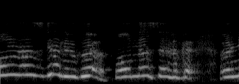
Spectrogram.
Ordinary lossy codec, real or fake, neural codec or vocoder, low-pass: none; fake; codec, 16 kHz, 1.1 kbps, Voila-Tokenizer; none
